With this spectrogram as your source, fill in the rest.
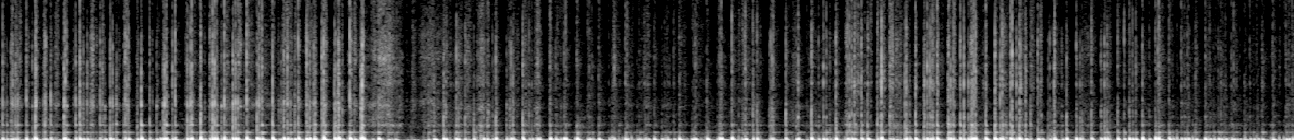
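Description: Fingertips tap and drum along the surface of a long, hollow, empty grey cardboard tube, first held upright behind the microphone and then horizontally in front of it. The result is a rapid, steady stream of soft, hollow, bassy thumps with a low resonant body and a faint ringing tone. There is a brief pause near the three-second mark before the drumming resumes.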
